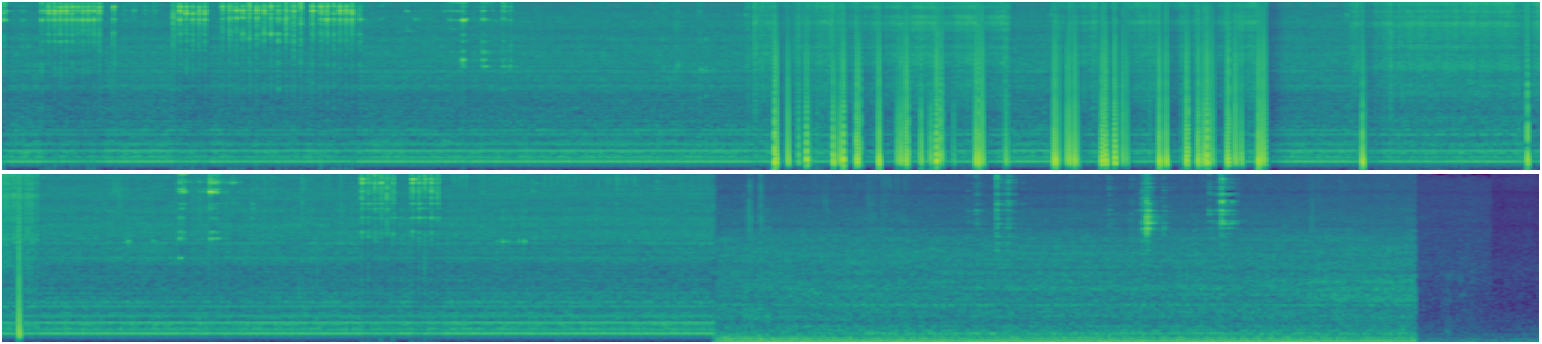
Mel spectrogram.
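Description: Arc welding on a steel furniture leg: a run of sharp crackles and pops from the arc for about four seconds, starting about a third of the way in, over a steady machine hum.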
